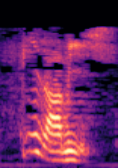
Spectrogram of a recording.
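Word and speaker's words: dynamis (δύναμις): Now, the other word, which I want to dwell on for a little while, is the word that we usually call dunamis, D-U-N-A-M-I-S. Actually, I asked a Greek the other day how he pronounced it, and he said, no, it's not dunamis, it's dynamis.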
